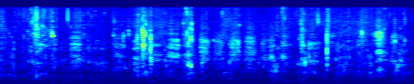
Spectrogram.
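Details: An English Springer Spaniel, full of energy after having his long hair trimmed, pants and snuffles in quick, breathy bursts with an occasional faint whimper.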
